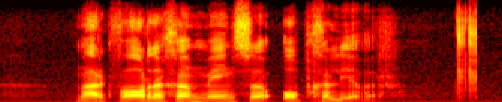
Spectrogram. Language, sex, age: Afrikaans, male, 20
